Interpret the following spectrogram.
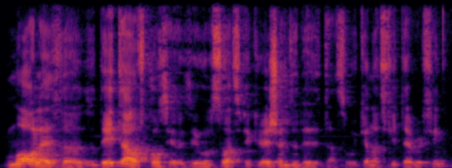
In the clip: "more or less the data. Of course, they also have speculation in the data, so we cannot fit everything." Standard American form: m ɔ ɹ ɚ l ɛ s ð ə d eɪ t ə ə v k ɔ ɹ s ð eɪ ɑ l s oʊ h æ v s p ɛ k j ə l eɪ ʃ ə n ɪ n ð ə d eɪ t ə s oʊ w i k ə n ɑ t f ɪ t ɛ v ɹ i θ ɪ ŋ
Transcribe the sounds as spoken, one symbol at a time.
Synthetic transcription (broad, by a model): m ɔ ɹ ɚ l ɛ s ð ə d eɪ t ə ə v k ɔ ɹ s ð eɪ ɑ l s oʊ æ s p ɛ k j ə l eɪ ʃ ə n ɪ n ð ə d eɪ t ə s oʊ w i k ə n ɑ t f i t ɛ v ɹ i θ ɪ ŋ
